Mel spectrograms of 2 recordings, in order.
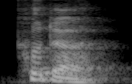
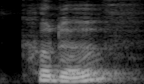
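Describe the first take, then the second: First: It ends in a weak 'uh' vowel. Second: It ends with a short 'v' sound. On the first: "the reduced form is" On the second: "The contracted form of this is"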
